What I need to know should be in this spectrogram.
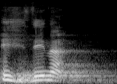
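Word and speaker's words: اهدنا: Seperti ihdina, ihdi kan hamzah ha dal kasrah, maka awalnya kasrah.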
